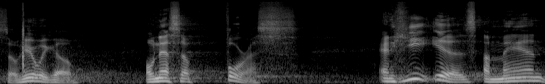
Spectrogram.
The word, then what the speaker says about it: Onesiphorus: I think the correct pronunciation is Onesiphorus, because the accent in most of the biblical dictionaries that you look up this name, the accent is on the PH sound. So you got to get the accent on the right syllable for it to make sense.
